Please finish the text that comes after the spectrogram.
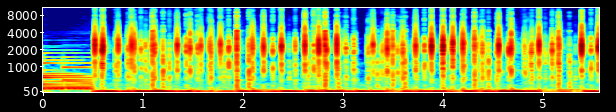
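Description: Mechanical keyboard with Aqua Botany switches and Keytalk keycaps typed on steadily, a fast run of crisp, close keystrokes alone after a brief pause at the start.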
